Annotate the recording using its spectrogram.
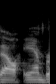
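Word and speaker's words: Alhambra: which is near here and that's how they pronounce it here is alhamra sled where's here where's here for listeners oh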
